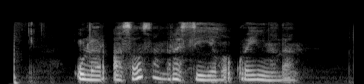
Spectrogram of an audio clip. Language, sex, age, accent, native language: Uzbek, female, 19-29, Toshkent shahri, Uzbek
